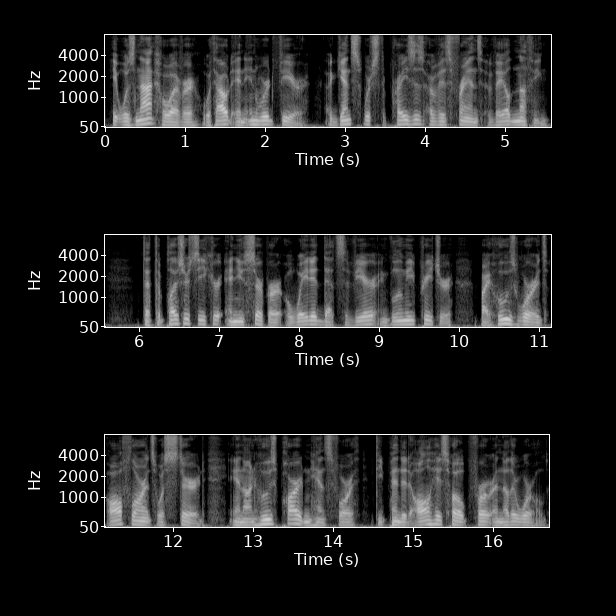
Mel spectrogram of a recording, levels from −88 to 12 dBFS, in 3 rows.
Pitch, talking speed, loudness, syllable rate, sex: 100 Hz, 170 wpm, -20 LUFS, 5.4 syllables/s, male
